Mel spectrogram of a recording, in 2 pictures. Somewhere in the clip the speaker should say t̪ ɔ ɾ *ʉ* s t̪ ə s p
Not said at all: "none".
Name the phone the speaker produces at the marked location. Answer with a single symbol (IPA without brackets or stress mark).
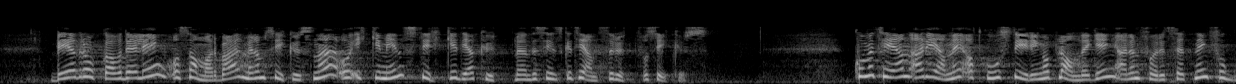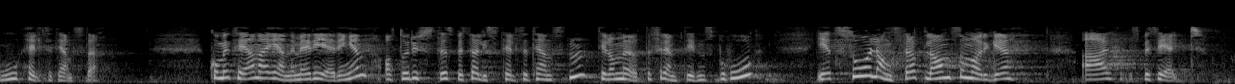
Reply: ʉ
